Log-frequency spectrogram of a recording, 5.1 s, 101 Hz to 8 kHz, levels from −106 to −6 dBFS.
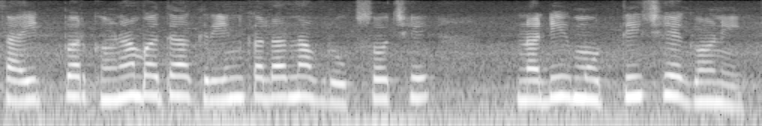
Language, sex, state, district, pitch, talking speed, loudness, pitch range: Gujarati, female, Gujarat, Valsad, 255 Hz, 155 wpm, -14 LUFS, 225-275 Hz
